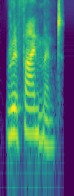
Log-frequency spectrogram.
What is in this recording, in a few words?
"refinement", Indian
